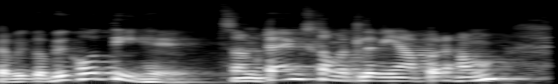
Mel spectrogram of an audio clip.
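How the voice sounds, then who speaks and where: A man's voice: a little high, very animated, a little hiss or hum. Man teaching a poem, echoey room. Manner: reads English lines very slowly, then explains in Hindi with questions to pupils. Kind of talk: classroom poetry lesson.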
